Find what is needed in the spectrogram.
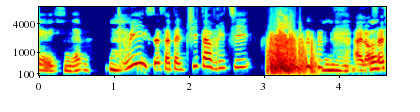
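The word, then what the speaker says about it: Cita Vriti: Oui, ça s'appelle Chitavriti. Alors ça Ok.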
